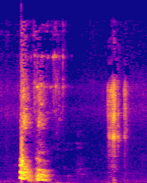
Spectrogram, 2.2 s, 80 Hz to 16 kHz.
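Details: A Carolina Dog and a black Labrador gently play at recovering a squeak toy covered by a person's arms and body, recorded in 2008; two sharp barks in quick succession, then a faint squeak near the end.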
